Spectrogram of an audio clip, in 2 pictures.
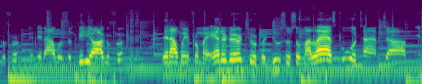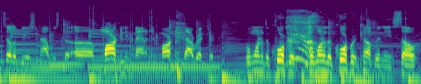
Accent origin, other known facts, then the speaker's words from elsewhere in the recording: Alabama, United States; I'm from Alabama, so every house got a deep freezer anyway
